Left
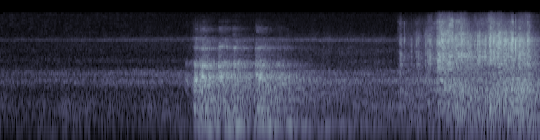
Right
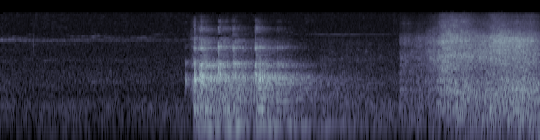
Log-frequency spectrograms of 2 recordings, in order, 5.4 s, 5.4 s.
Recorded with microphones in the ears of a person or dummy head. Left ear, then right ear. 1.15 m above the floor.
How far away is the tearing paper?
About 1.1 m.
